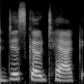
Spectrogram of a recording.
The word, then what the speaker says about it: discotheque: that was called the discotheque this word is spelled kind of weird guys because it's a french spelling a discotek is just a disco so the word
